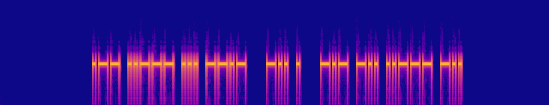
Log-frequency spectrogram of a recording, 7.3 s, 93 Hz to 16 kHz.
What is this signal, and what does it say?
Morse code, heard as a keyed tone, about 32 wpm, 700 Hz. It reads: W2SQ DE KD2D
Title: USA Callsign DE Callsign - 4 Characters - 30wpm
